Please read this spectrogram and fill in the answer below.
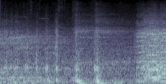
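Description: Marching band percussion playing a sparse run of sharp, irregularly spaced knocks over a steady stadium background.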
